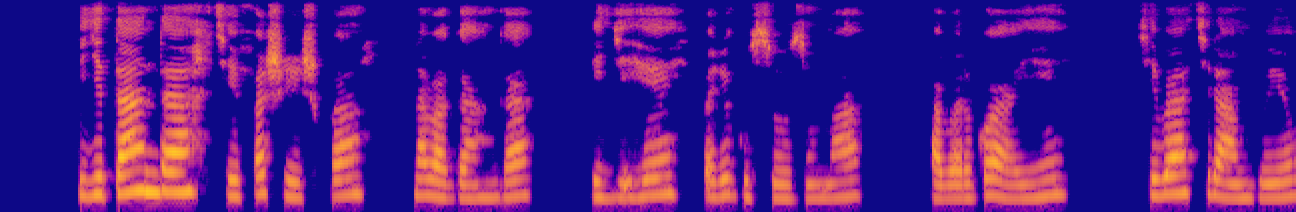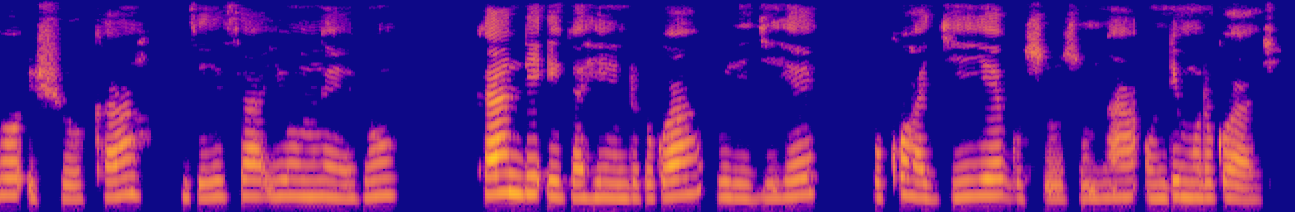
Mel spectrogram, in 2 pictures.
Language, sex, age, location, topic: Kinyarwanda, female, 18-24, Kigali, health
